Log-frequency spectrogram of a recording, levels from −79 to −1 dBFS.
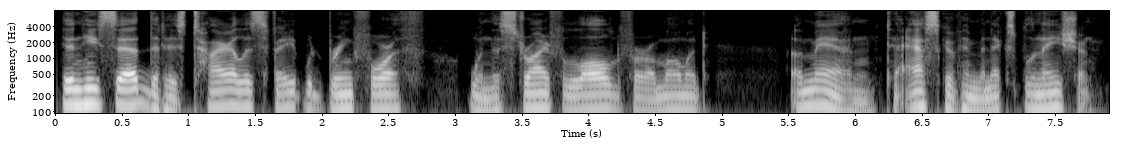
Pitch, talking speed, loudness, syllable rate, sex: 100 Hz, 195 wpm, -19 LUFS, 5.0 syllables/s, male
